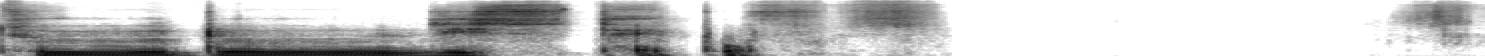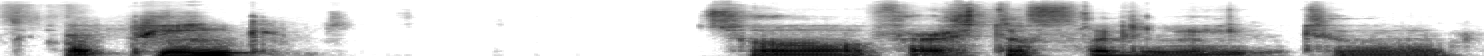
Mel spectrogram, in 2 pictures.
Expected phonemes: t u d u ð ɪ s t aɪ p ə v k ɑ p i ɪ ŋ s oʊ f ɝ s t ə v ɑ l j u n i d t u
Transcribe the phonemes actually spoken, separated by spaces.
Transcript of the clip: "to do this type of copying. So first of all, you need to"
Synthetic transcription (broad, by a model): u d u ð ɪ s t aɪ p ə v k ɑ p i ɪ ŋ s oʊ f ɝ s t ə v ɑ l j u n i d t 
